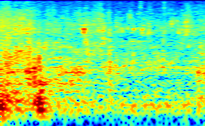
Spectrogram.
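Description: Faint wet sloshing of a spoon stirring cooked hemp, tares and maize in their cooking water in a plastic bucket.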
